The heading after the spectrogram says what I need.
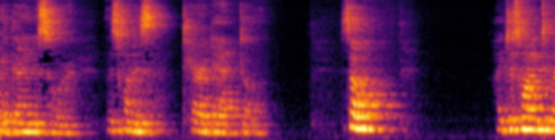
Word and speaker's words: pterodactyl: In these words, we do not pronounce the P, so we start this word as if it began with T sound, okay?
